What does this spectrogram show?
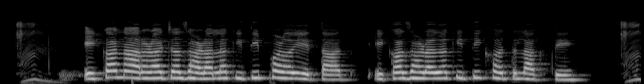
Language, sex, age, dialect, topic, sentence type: Marathi, female, 25-30, Northern Konkan, agriculture, question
